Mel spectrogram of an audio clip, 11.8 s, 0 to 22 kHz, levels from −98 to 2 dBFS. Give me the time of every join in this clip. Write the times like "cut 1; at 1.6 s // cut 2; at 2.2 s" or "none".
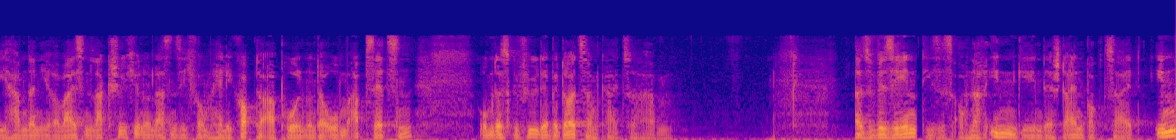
cut 1; at 9.2 s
